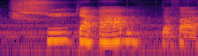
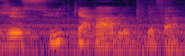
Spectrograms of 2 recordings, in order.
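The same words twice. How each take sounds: First: "Je suis" is squeezed into one syllable, "chu." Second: "Je suis" is said fully as two syllables. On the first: "c'est une grosse contraction" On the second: "ça veut dire"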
